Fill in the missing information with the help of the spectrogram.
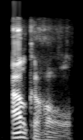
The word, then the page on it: alcohol: British English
